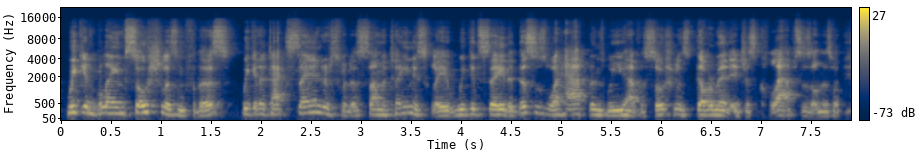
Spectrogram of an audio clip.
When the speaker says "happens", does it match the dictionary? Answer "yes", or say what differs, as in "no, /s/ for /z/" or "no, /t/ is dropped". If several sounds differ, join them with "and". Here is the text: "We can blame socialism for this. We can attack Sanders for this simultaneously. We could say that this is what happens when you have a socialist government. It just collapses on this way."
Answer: yes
